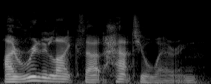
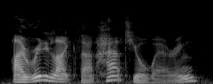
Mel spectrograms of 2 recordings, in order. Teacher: So upspeak or up talk or high-rise terminal, high-rise intonation, upward inflection, they're all names essentially for an upward pitch at the end of a declarative sentence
